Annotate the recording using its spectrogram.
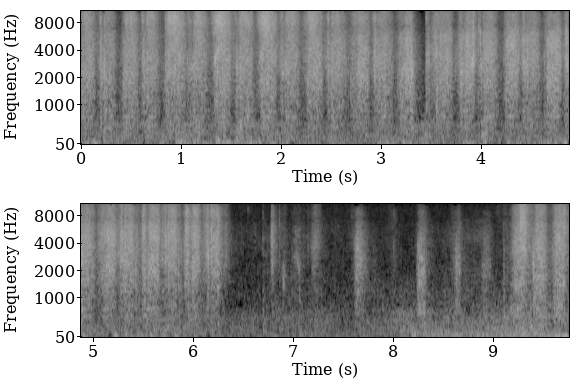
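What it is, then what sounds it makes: Woven pile rug being scrubbed. A green push broom scrubs across a small, wet, red fringed Persian pile rug (a wool-type woven textile) lying on a tiled floor. It makes a rapid, steady run of bright, hissy, rasping strokes, roughly two per second. Around six seconds in, the strokes turn softer and quieter for a moment, then build back to full, vigorous scrubbing.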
